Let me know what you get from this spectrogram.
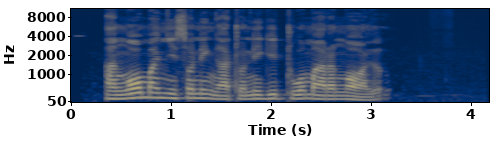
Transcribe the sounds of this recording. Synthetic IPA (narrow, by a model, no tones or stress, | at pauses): aŋɔmaɲisɔnɪŋatɔnɪɡɪtwomaɾŋɔl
